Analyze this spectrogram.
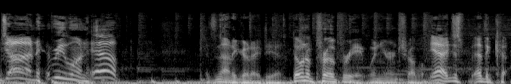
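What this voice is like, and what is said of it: Usual voice. Nothing is said of it.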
